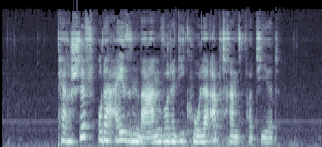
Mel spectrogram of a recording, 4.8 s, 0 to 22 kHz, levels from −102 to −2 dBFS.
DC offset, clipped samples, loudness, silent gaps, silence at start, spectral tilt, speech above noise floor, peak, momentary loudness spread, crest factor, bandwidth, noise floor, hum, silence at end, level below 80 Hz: under 0.1%; under 0.1%; -15 LUFS; none; 0.85 s; -3 dB/octave; 35 dB; 0 dBFS; 9 LU; 18 dB; 16 kHz; -51 dBFS; none; 0.65 s; -46 dBFS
